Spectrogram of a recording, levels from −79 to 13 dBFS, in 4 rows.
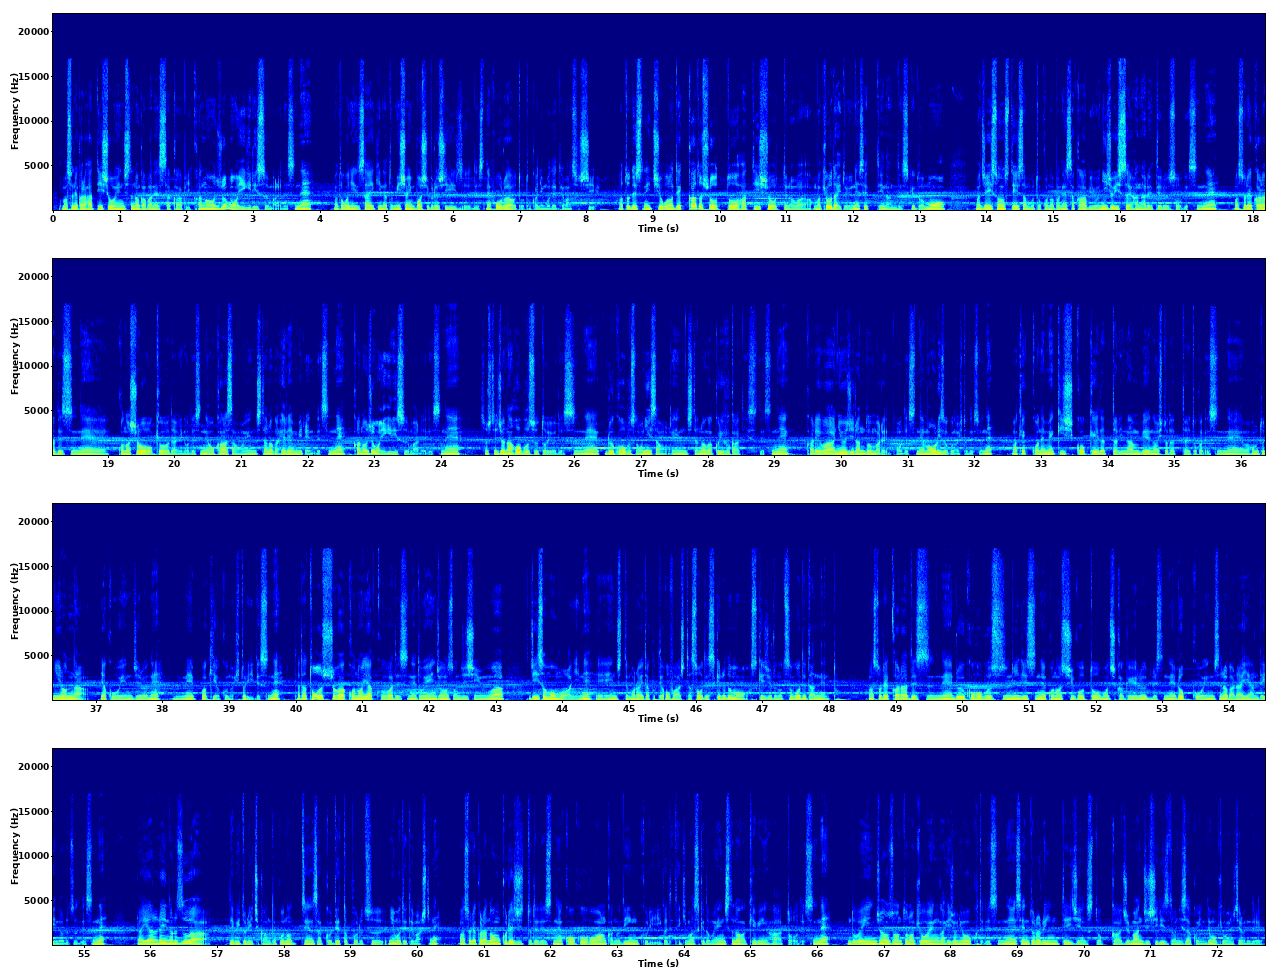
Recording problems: echo of what is said; noticeable; throughout; 290 ms later, 20 dB below the speech

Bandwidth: 17 kHz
